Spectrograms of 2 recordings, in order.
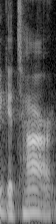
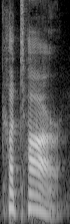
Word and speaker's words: Qatar: Did Jim say Qatar? No, Qatar. Gutter. I think it's either gutter or Qatar. I don't know. I think they used to pronounce it gutter. Now it's Qatar.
